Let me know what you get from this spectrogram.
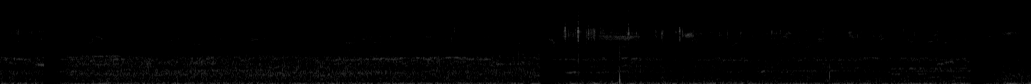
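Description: Faint outdoor ambience with a few small bird chirps, busiest for a second or so just after the middle. The sound drops out completely for a moment three times.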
